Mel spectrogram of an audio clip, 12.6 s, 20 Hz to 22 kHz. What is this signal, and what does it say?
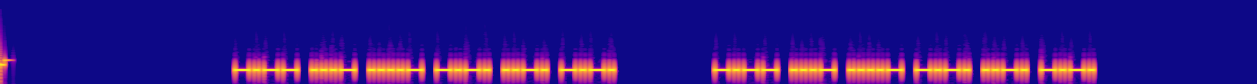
Morse code, heard as a keyed tone, about 25 wpm, 700 Hz. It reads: YV4CFC YV4CFC
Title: DXCC-100 Call Signs - 6 Characters - Repeated 2x - 25wpm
